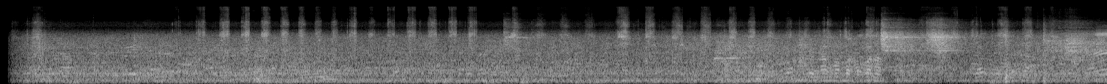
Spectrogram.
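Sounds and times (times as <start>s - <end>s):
market noise: 0.1s - 11.0s
fish scaler scraping scales: 1.6s - 11.0s.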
